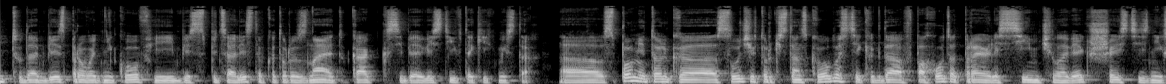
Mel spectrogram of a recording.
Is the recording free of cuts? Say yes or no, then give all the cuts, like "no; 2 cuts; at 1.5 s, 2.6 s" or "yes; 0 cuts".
yes; 0 cuts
